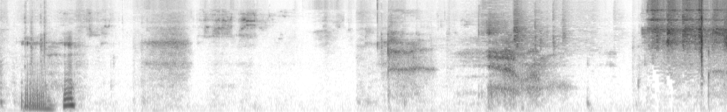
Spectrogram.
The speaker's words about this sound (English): Okay, so excited. You're going to go somewhere? You going to go for a ride? All right. So excited to go for a ride. Yeah. No, he's so excited. Talking to the dog.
